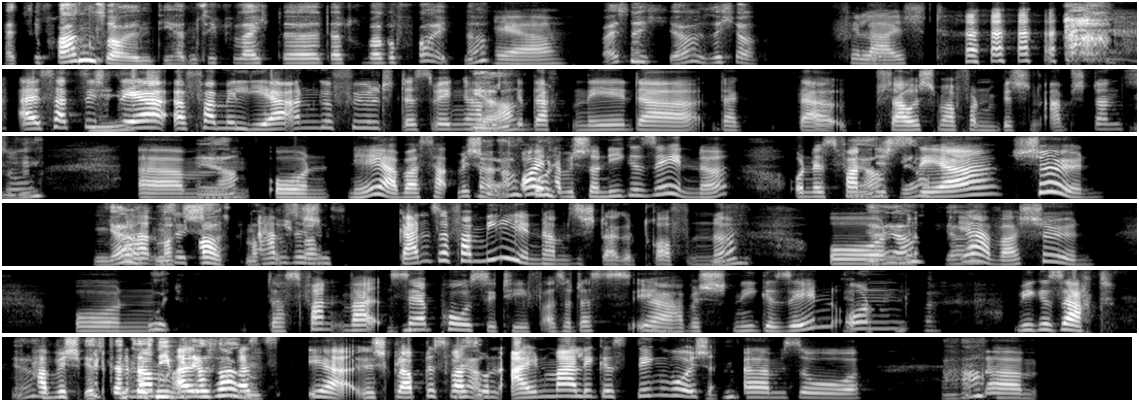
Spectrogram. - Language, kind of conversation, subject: German, unstructured, Welche Rolle spielt Musik in deinem kulturellen Leben?
- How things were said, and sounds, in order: laugh; cough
